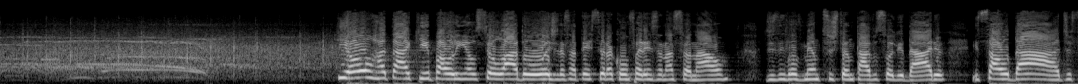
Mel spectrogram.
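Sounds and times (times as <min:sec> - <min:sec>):
faint cheering or whistling: 0:00.0 - 0:03.2
audience applause: 0:00.0 - 0:03.5
speech: 0:03.4 - 0:10.7.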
